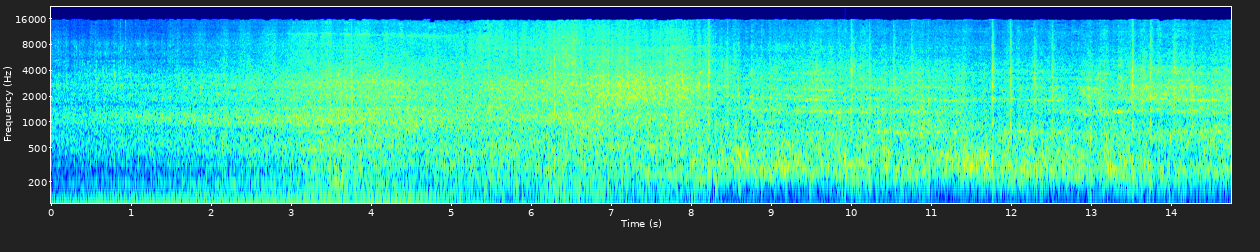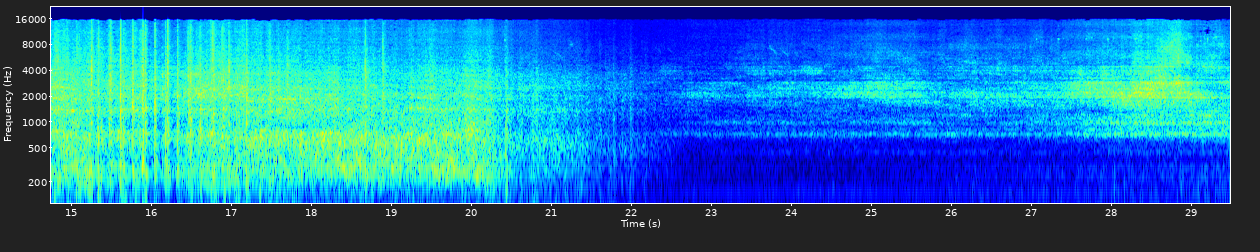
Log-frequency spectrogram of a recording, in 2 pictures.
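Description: A diesel-hydraulic main-line locomotive passes close by, its engine drone dropping away about five seconds in. Its train of coaches follows, rolling by with a loud, steady wheel clatter that stops abruptly about twenty seconds in. Near the end, the steam locomotive 60163 Tornado, an A1 Pacific, can be heard approaching and growing louder.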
